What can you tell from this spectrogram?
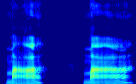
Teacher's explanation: tức là từ thấp lên cao mà nó gần giống dấu ngã của mình hả từ tháng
